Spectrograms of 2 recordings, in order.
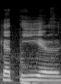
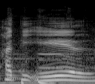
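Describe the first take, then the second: First: The second syllable sounds like 'steel'. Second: The second syllable does not sound like 'steel'. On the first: The speaker calls it wrong. "Binasa namin siya na parang steel" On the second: The speaker calls it right. "Yun pala"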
